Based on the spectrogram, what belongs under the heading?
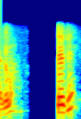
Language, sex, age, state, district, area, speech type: Hindi, male, 18-30, Uttar Pradesh, Ghazipur, rural, conversation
